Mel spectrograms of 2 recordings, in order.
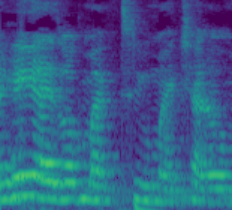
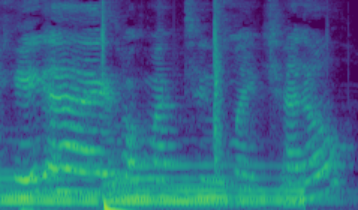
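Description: First: The hey is said with toned-down energy. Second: The hey is said with too much energy.

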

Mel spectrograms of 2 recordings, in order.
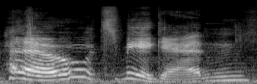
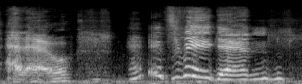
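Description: First: It is said in a plain voice. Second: It is said in a bubbly voice.

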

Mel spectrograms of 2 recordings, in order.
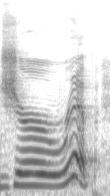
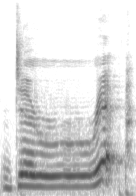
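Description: First: The first sound is a J-like sound. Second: The first sound is a clear D. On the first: The speaker calls it wrong. "Sometimes it sounds like a J. But it's not a drip. It's not drip" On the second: The speaker calls it right. "It's d, drip, drip. It's that d, d sound"

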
